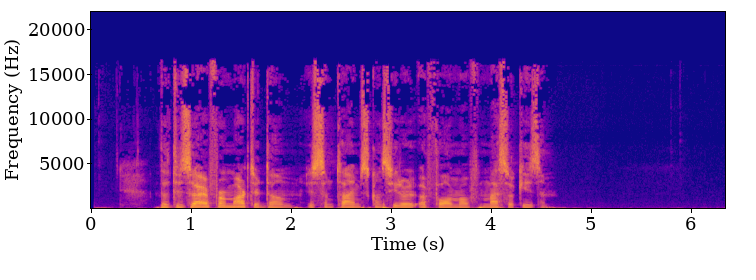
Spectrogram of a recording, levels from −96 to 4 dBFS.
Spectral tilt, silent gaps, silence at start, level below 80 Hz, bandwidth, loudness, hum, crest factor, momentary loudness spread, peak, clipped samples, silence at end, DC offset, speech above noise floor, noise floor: -2.5 dB/octave; none; 0.05 s; -34 dBFS; 17 kHz; -21 LUFS; none; 22 dB; 10 LU; -2 dBFS; under 0.1%; 1.7 s; under 0.1%; 43 dB; -65 dBFS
